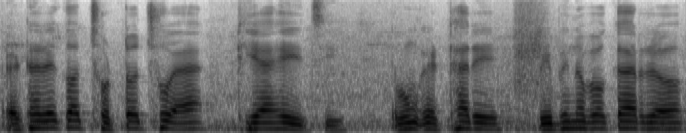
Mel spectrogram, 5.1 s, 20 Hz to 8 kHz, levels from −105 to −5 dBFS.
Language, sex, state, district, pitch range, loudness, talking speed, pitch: Odia, male, Odisha, Malkangiri, 130-150 Hz, -13 LUFS, 130 wpm, 135 Hz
